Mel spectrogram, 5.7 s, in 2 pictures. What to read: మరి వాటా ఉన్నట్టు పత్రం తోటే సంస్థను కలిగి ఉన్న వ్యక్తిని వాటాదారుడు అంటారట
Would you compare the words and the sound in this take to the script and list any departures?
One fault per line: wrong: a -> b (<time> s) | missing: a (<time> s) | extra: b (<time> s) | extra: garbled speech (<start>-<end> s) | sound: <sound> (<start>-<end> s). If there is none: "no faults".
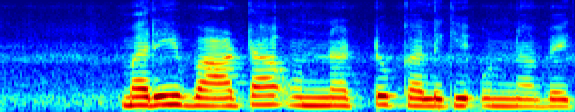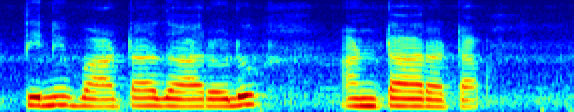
missing: పత్రం తోటే సంస్థను (1.9 s)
